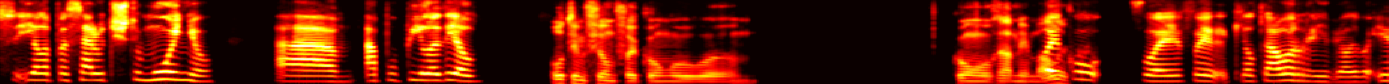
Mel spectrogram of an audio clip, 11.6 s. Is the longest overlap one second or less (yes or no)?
yes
